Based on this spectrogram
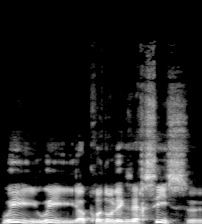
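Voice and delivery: high-pitched, eager cry; enthusiastic. A narrator's reading. An eager recruit begs to start drill, enthusiastic. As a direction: pipe up keenly, pitch leaping high. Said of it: "fit un des plus enthousiastes".

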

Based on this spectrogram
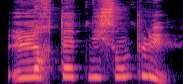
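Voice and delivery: high, loud soldierly report; shouted back. A narrator's reading. Soldiers reporting to the Queen, shouting. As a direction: call back at full volume. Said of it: "lui crièrent les soldats".

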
